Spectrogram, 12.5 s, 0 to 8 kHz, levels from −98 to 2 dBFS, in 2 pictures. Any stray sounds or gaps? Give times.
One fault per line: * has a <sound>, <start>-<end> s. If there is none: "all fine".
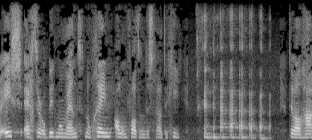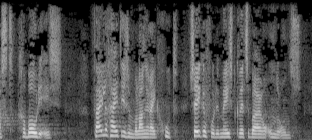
* has a laugh, 3.9-5.5 s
